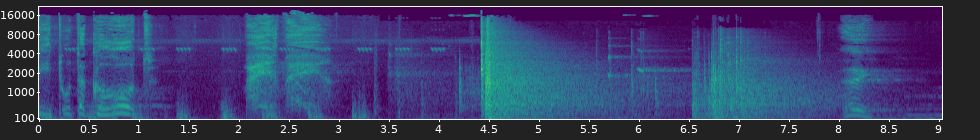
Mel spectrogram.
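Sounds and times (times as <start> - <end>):
speech: 0.0 - 2.9, 8.1 - 8.5
heavy door slamming: 4.2 - 7.8.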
